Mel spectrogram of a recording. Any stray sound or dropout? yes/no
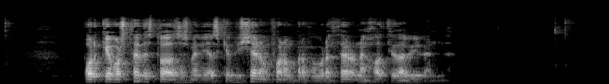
no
